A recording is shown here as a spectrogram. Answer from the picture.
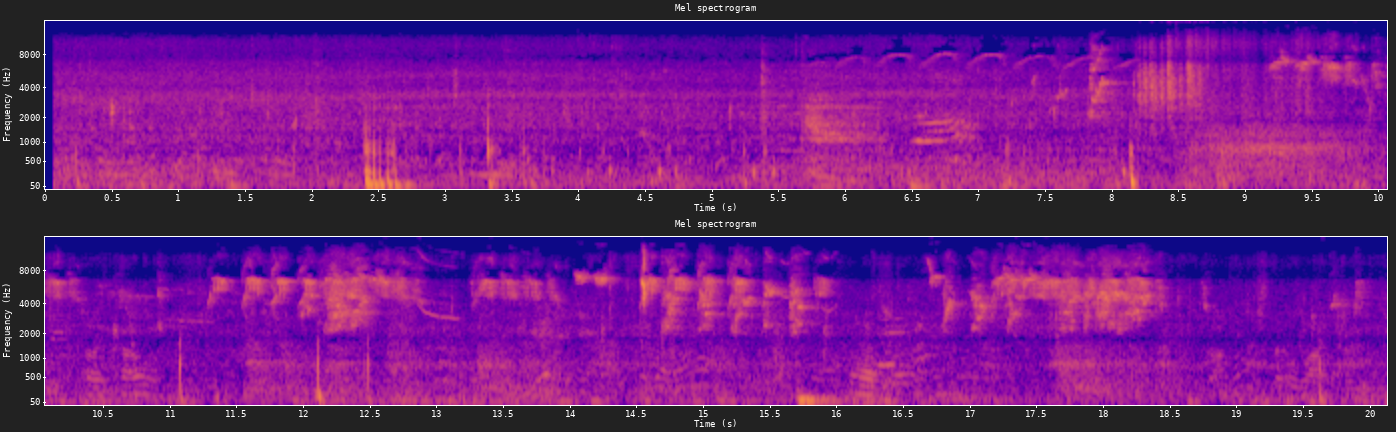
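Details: Critically Endangered cotton-top tamarins at Cotswold Wildlife Park, where twins were born around Father's Day in June; high, thin chirps and curling whistled trills arrive in scattered bursts over a faint background with occasional soft knocks.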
